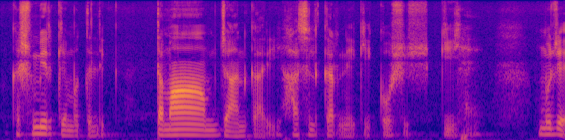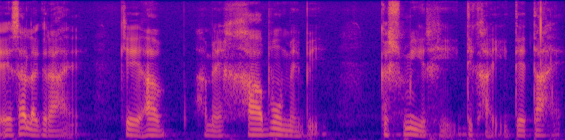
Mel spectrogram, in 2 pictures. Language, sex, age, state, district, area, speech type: Urdu, male, 18-30, Jammu and Kashmir, Srinagar, rural, spontaneous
